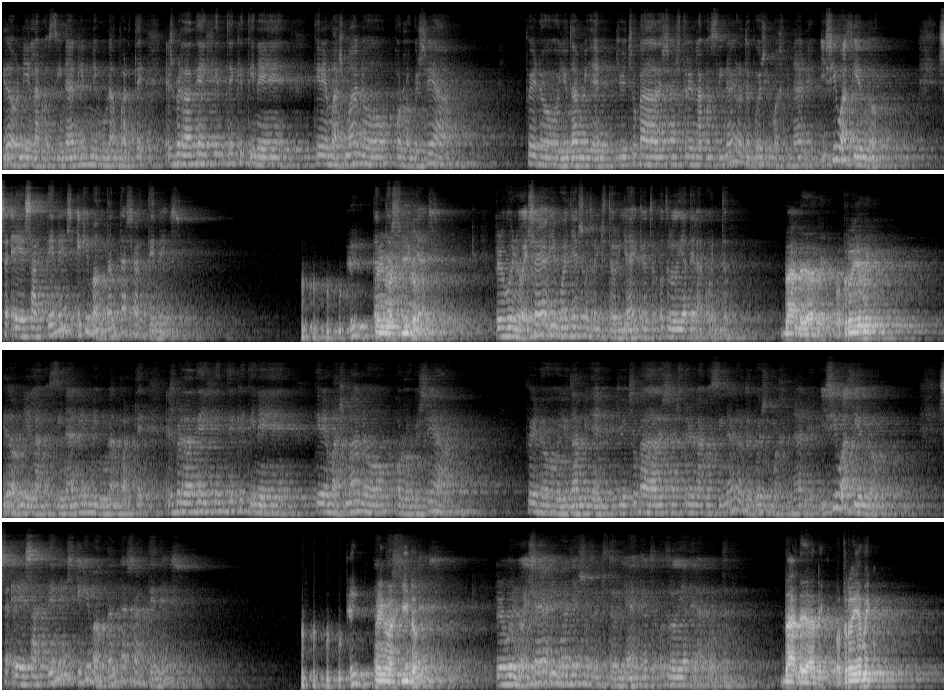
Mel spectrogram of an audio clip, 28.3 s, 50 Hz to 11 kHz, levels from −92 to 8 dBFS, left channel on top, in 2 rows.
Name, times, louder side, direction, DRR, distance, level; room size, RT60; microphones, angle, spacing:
voice 1, 0.0-4.2 4.7-6.7 7.9-13.1 13.8-16.8 19.7-20.6 21.5-25.0, left 1 dB, 40° left, 1 dB, 1.8 m, -28 dB
voice 2, 19.2-20.4 25.8-27.2, right 2 dB, 70° right, 7 dB, 1.0 m, -17 dB
21.0 x 11.0 x 5.4 m, 2.6 s
head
